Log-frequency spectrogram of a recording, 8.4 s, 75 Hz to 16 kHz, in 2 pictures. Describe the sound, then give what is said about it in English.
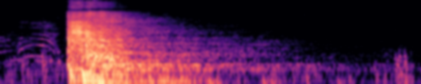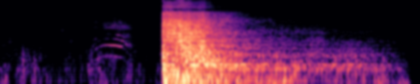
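A rocket salvo fired from a launcher mounted on a pickup truck in a war zone. Two loud, sudden blasts are each followed by a long roaring, rumbling tail that slowly dies away. “fire off the rockets with a matter of seconds, and within a minute, at a speed around 70 miles per hour, they race across the field toward Ukrainian positions. This is the sound of a salvo from such rockets.”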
